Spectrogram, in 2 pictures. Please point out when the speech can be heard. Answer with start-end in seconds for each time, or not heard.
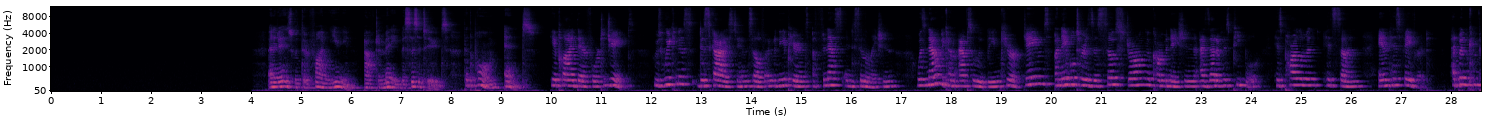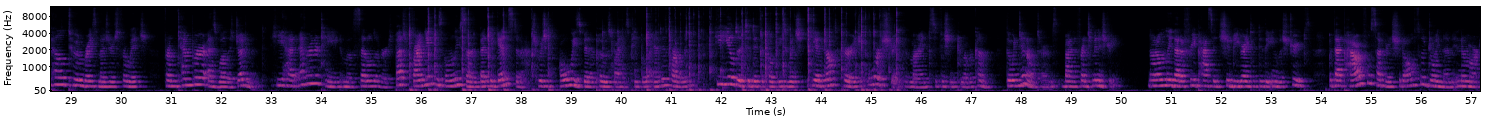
4.2-57.1.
